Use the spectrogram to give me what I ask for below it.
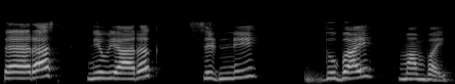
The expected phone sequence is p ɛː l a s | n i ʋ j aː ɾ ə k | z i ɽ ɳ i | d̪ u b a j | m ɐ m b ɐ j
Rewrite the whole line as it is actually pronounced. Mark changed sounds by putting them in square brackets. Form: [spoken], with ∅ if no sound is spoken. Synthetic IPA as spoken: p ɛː [ɾ] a s | n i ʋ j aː ɾ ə k | [s] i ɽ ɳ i | d̪ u b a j | m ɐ m b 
